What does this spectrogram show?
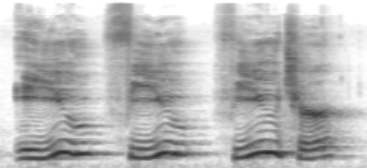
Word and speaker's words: future: Pay attention to the pronunciation and the phonetics. Future with the sound eu, future, and feature with the sound e, feature. Now, future is a period of time, past, present, future.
